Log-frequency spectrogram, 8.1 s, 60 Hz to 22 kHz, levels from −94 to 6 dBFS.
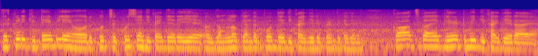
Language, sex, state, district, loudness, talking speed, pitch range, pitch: Hindi, male, Rajasthan, Bikaner, -12 LUFS, 245 wpm, 140-165 Hz, 145 Hz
